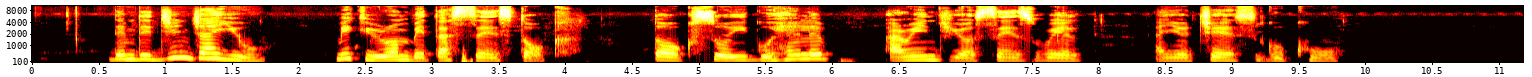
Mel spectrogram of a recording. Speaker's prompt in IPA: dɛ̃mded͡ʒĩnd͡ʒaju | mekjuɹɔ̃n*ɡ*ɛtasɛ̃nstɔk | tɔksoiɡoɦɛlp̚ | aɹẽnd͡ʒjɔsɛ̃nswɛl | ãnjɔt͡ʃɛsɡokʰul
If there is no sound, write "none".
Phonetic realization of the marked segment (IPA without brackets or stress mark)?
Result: b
